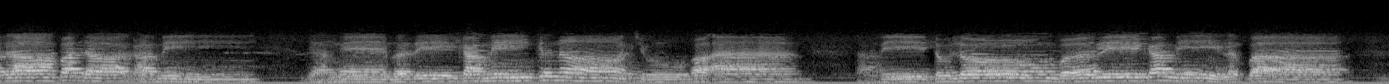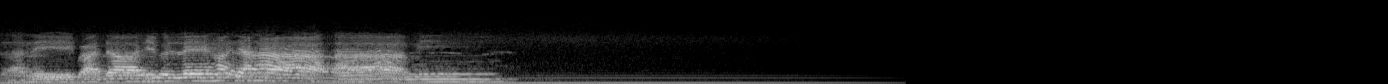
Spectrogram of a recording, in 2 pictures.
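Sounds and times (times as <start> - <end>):
Malay songs from Pattani: 0.0 - 19.2.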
